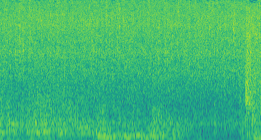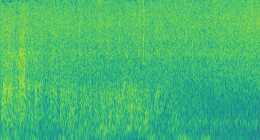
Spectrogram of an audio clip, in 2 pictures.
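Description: Thunderstorm: steady rain with rolling low thunder, and a sharp thunderclap about five seconds in that rumbles away.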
